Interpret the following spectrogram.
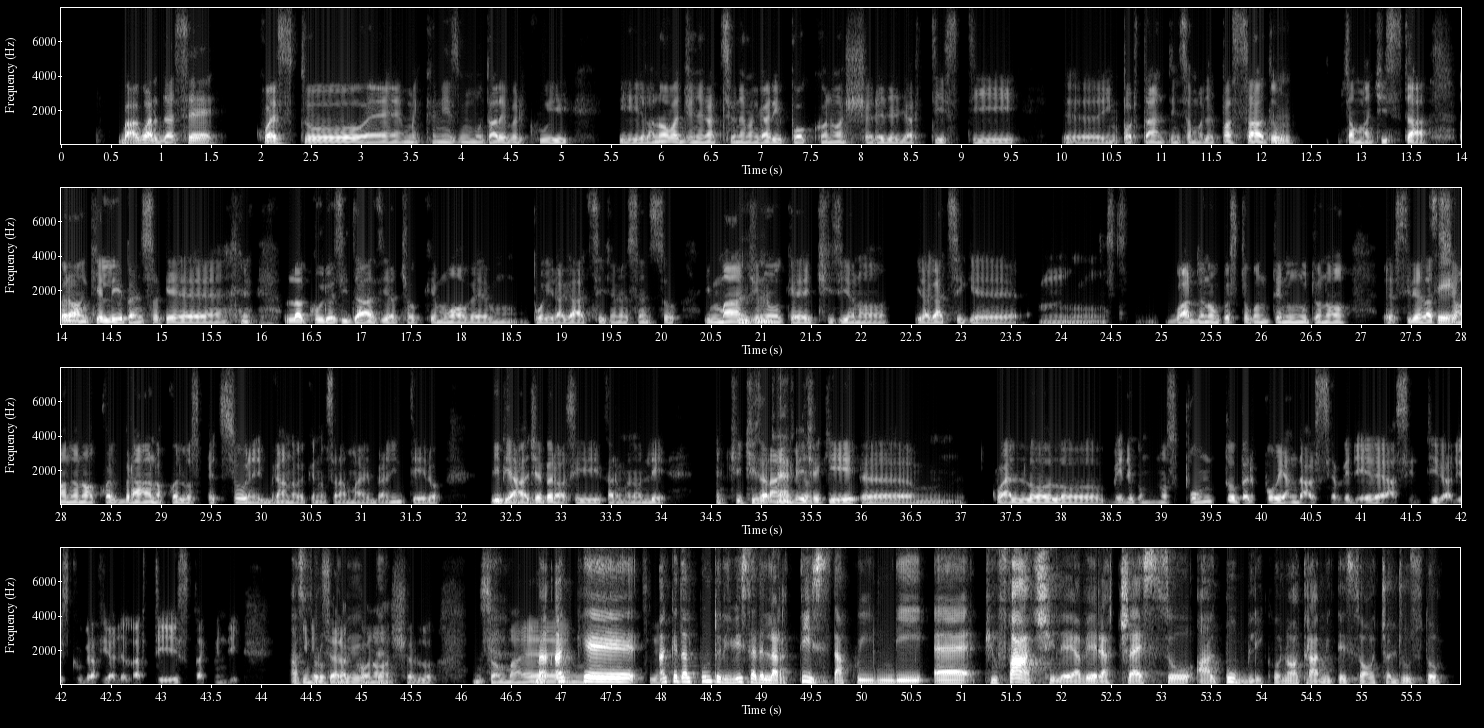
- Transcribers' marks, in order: "insomma" said as "nsomma"; chuckle; "cioè" said as "ceh"; other background noise
- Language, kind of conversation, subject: Italian, podcast, Come i social hanno cambiato il modo in cui ascoltiamo la musica?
